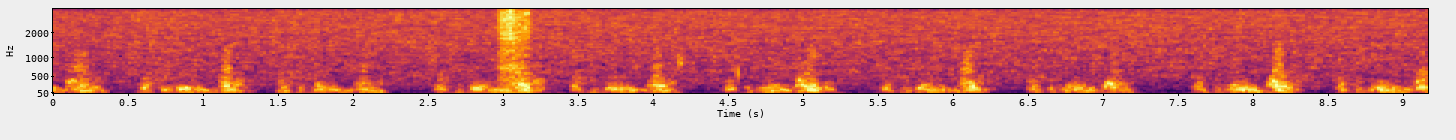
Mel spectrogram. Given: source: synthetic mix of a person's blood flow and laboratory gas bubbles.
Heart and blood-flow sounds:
Doppler ultrasound of blood flow; precordium
4.17-4.24 s: bubbles
4.55-4.63 s: bubbles
From the record:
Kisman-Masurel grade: 111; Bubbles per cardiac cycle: 1 to 2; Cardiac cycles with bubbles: 1 to 10%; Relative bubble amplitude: barely perceptible (0.100 to 0.250); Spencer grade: 1 (occasional bubble signal discernible with the cardiac motion signal, with majority of cardiac periods free of bubbles); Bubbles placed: anywhere in the cardiac cycle

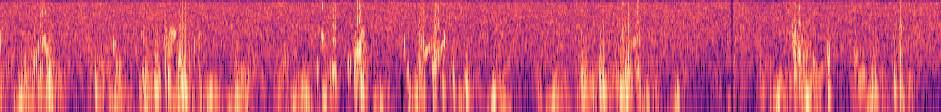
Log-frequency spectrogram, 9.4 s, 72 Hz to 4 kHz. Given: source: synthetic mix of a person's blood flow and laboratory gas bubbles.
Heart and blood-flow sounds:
Doppler ultrasound of blood flow; precordium
0.00-0.07 s: bubbles
0.17-0.56 s: bubbles
0.92-1.08 s: bubbles
1.10-1.27 s: bubbles
1.35-2.08 s: bubbles
3.15-3.41 s: bubbles
3.46-3.69 s: bubbles
4.01-4.59 s: bubbles
4.62-4.72 s: bubbles
5.75-5.91 s: bubbles
5.96-6.43 s: bubbles
7.90-8.19 s: bubbles
8.24-8.33 s: bubbles
8.52-9.05 s: bubbles
From the record:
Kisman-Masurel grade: 333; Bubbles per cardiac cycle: rolling drumbeat, 9 or more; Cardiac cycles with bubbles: 50 to 99%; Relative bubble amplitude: loud (0.450 to 0.775); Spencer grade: 3 (all of the cardiac periods contain showers or single bubble signals, but not dominating or overriding the cardiac motion signals); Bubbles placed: anywhere in the cardiac cycle

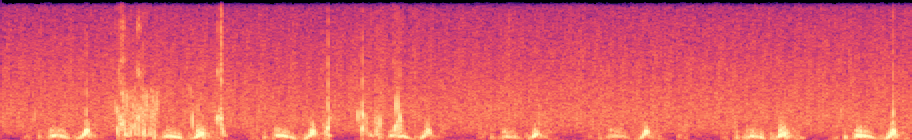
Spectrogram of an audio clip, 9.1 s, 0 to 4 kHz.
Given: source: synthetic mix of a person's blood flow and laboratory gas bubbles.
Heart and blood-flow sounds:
Doppler ultrasound of blood flow; precordium
1.12-1.60 s: bubbles
1.88-2.01 s: bubbles
2.13-2.26 s: bubbles
3.21-3.32 s: bubbles
3.54-3.83 s: bubbles
3.89-4.04 s: bubbles
From the record:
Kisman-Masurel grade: 222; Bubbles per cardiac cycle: several, 3 to 8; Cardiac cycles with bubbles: 10 to 50%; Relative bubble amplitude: moderate (0.250 to 0.450); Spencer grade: 2 (many but less than half of the cardiac periods contain bubble signals, singularly or in groups); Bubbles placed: only in the low amplitude regions of the cardiac cycle

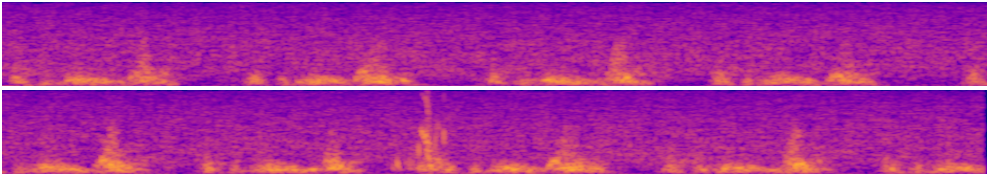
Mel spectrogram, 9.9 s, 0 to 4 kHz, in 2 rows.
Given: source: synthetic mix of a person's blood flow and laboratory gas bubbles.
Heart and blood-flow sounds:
Doppler ultrasound of blood flow; precordium
6.89-7.19 s: bubbles
From the record:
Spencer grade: 2 (many but less than half of the cardiac periods contain bubble signals, singularly or in groups); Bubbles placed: anywhere in the cardiac cycle

